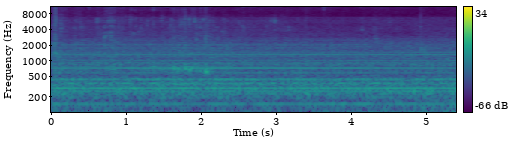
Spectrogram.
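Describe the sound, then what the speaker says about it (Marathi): Lentil cooking water for amti poured into hot oil, giving a steady, continuous hiss and splash of liquid that runs close and fairly loud for the whole stretch. "आता हे डाळीचं पाणी टाका."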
